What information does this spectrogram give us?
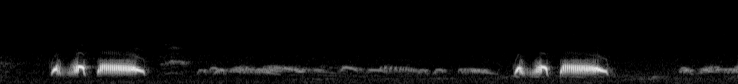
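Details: Spotted dove cooing to provoke a fight and to call: two bursts of deep, hollow coos, each a short double note then a longer rolling coo, with softer wavering coos between, in a quiet setting.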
